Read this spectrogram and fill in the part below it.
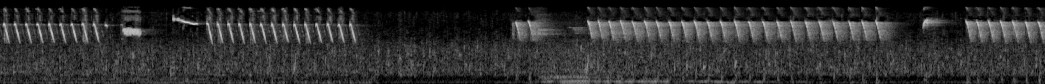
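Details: Oriental white-eye training song in the full roll tembak fill-in style, meant for a moulting bird. Bursts of rapid, high, evenly pulsed trills are broken by short gaps and a brief sharp upslurred note, with faint trickling water behind.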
